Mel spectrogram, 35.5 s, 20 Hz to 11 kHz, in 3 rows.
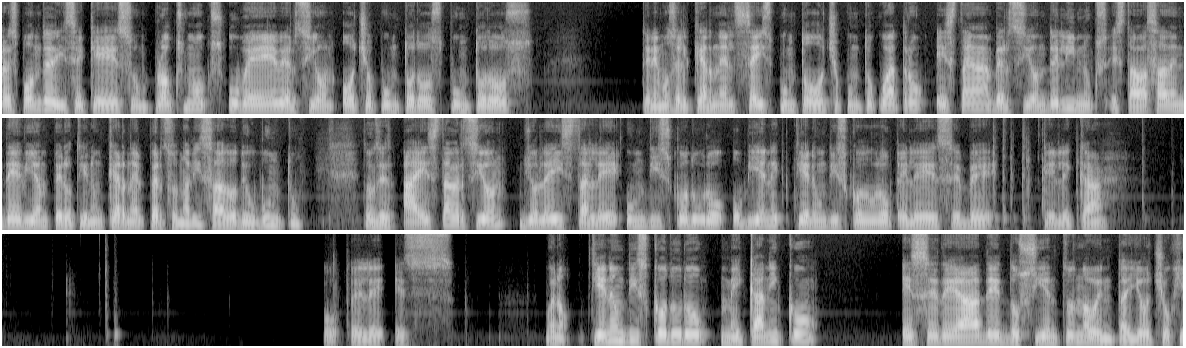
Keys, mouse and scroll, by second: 17.5 click, 20.2-22.8 typing, 24.4 Return, 26.5-27.2 typing, 30.1-35.1 scroll up 1, 30.1 typing, 35.2-35.4 drag.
